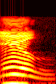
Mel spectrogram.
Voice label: "ying4", mandarin, female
